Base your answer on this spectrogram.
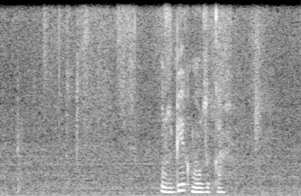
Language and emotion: Russian, neutral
